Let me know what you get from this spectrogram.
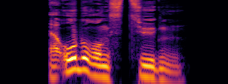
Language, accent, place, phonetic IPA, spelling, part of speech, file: German, Germany, Berlin, [ɛɐ̯ˈʔoːbəʁʊŋsˌt͡syːɡn̩], Eroberungszügen, noun, De-Eroberungszügen.ogg
- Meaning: dative plural of Eroberungszug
